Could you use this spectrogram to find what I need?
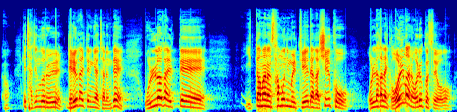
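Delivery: ordinary delivery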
